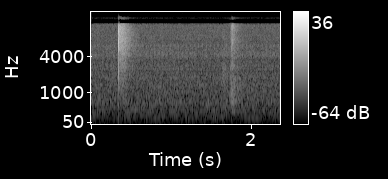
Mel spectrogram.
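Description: Two sharp plastic clicks as hair rollers are unclipped: a loud one just after the start and a fainter one near the end.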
